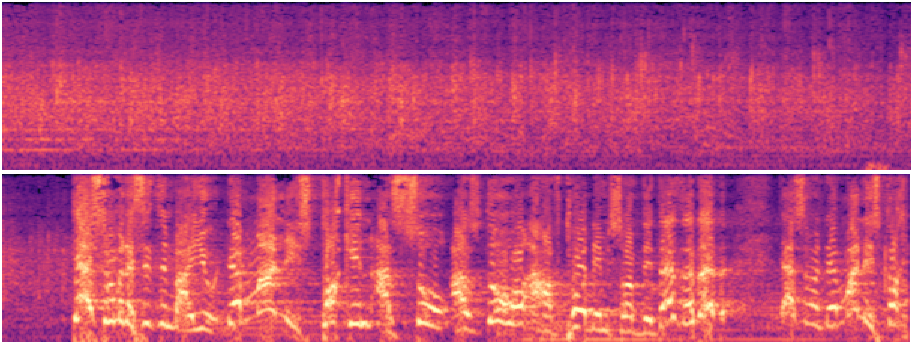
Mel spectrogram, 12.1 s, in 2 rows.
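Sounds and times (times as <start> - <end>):
audience clapping in praise: 0.0 - 8.9
speech: 6.7 - 12.1.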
